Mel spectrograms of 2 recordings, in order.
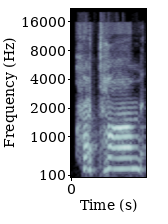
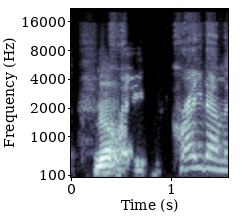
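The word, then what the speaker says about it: kratom: I'm sorry cray crom katam is what they call it in Europe in Asia it's katam I'm sorry but when I say it like that people look at me like I'm insane so um katom is how the Americans say it you know I need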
